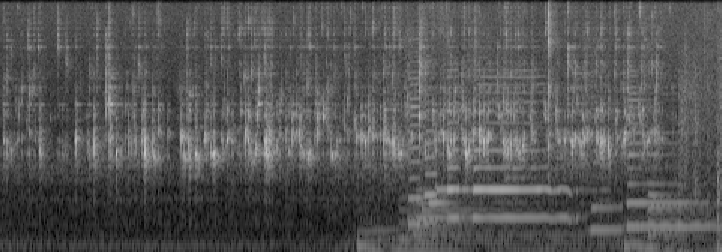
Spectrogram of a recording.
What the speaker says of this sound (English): While that is dripping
